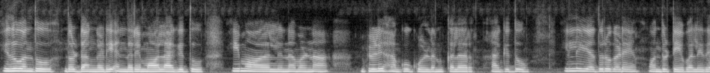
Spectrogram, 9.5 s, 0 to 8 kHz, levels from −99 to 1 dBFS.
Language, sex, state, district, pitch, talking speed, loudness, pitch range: Kannada, female, Karnataka, Bidar, 220 Hz, 125 wpm, -15 LUFS, 215-235 Hz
